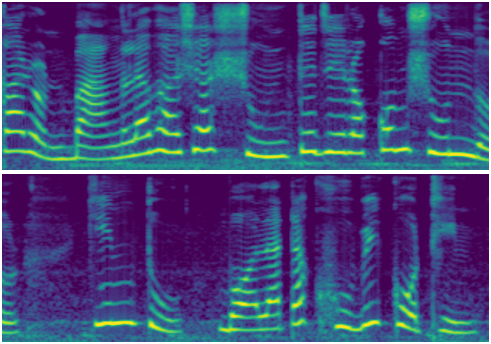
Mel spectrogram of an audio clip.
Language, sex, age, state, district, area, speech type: Bengali, female, 18-30, West Bengal, South 24 Parganas, urban, spontaneous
